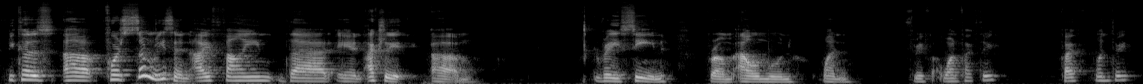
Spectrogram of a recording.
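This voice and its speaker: A man with a cold, sounding congested, talking casually to camera about his tarot decks with many pauses and restarts. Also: mid-range voice, a bit bright. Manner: halting, many fillers and restarts. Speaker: tarot reader and channel host.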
